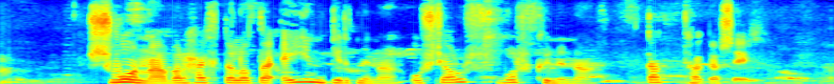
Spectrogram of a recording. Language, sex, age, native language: Icelandic, female, 15, Icelandic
